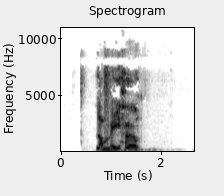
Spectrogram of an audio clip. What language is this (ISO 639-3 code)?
yue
